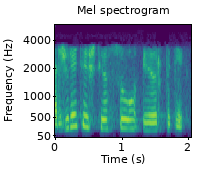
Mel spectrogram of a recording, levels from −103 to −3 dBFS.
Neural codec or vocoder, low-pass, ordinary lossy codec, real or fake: none; 5.4 kHz; MP3, 32 kbps; real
